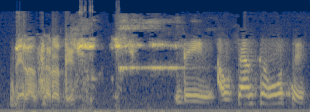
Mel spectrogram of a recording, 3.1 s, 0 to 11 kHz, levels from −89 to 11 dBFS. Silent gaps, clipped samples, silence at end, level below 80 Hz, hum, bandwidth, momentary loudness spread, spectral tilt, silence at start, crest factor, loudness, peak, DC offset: none; 0.3%; 0.05 s; -42 dBFS; none; 11 kHz; 12 LU; 0 dB/octave; 0.1 s; 14 dB; -11 LUFS; 0 dBFS; under 0.1%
